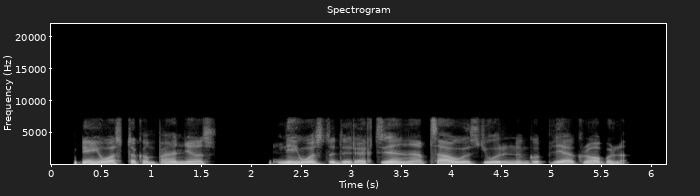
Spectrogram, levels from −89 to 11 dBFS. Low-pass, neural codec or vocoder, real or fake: 7.2 kHz; codec, 16 kHz, 2 kbps, X-Codec, HuBERT features, trained on LibriSpeech; fake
